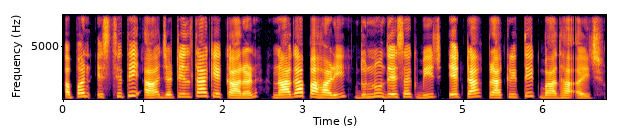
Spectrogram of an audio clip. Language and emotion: Maithili, neutral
